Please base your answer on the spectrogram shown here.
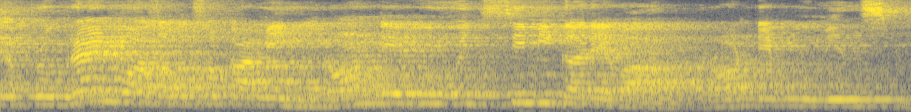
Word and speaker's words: rendezvous: Rendezvous with Simi Garewal. Rendezvous means meeting. Okay, so it is RENDEZVOUS. Rendezvous. The correct pronunciation is rendezvous.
